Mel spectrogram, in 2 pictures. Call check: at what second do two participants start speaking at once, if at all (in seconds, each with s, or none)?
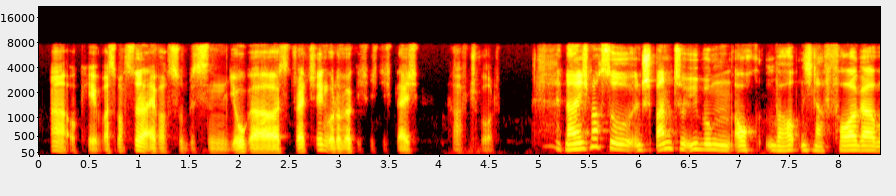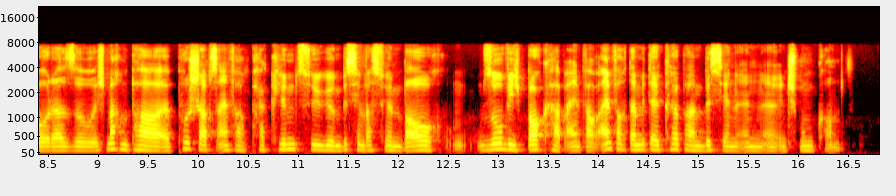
none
